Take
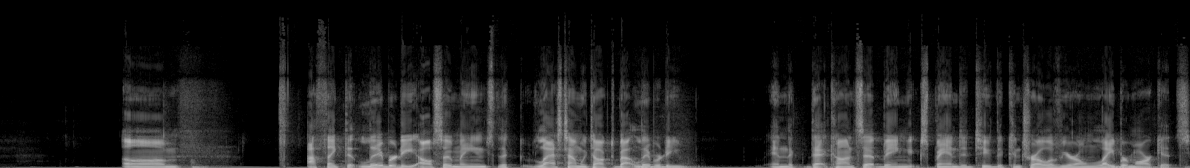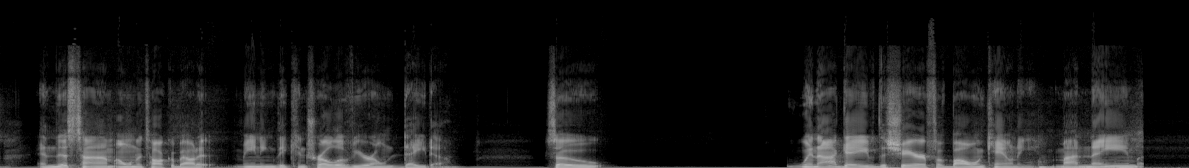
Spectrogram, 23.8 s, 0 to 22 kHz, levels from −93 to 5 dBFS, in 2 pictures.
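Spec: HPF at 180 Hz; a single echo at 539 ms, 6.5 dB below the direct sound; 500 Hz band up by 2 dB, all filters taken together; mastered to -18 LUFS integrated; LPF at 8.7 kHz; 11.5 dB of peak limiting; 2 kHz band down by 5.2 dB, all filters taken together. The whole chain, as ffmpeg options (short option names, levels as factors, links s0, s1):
-af "highpass=180,lowpass=8700,equalizer=f=500:t=o:g=3,equalizer=f=2000:t=o:g=-7.5,alimiter=limit=0.0891:level=0:latency=1,aecho=1:1:539:0.473,volume=5.96"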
